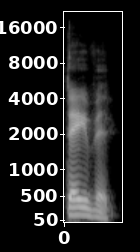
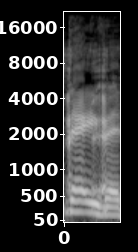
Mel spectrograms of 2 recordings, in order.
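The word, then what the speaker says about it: D4VD: Pronounced David. Pronounced David.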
